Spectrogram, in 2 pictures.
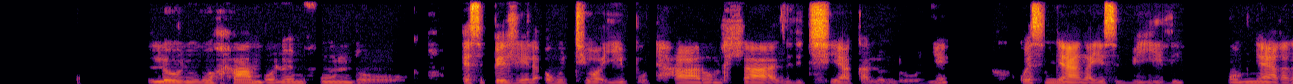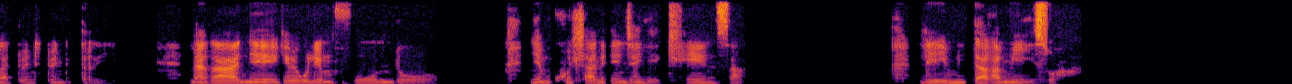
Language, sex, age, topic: North Ndebele, male, 18-24, health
